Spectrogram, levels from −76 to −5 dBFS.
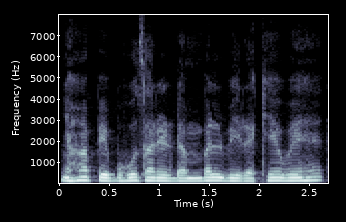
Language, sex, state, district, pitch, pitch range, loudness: Hindi, male, Jharkhand, Ranchi, 140 Hz, 130-145 Hz, -14 LUFS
